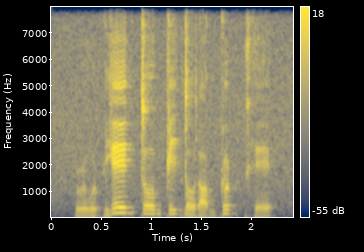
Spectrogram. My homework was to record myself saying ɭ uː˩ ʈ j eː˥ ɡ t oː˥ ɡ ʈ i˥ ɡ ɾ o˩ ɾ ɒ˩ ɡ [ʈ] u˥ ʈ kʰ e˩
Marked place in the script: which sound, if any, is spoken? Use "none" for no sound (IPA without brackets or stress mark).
ʈ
